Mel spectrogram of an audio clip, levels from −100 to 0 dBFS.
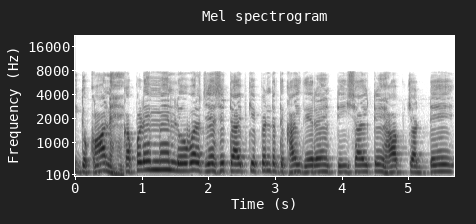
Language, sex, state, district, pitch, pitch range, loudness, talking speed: Hindi, male, Chhattisgarh, Bilaspur, 190 Hz, 180-210 Hz, -19 LUFS, 180 wpm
